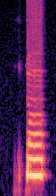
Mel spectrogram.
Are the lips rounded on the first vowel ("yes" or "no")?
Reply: yes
